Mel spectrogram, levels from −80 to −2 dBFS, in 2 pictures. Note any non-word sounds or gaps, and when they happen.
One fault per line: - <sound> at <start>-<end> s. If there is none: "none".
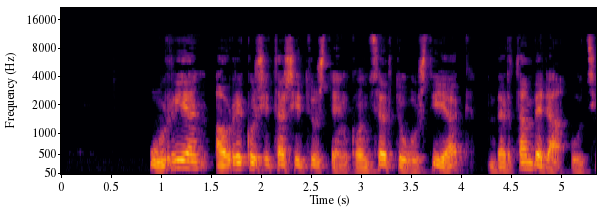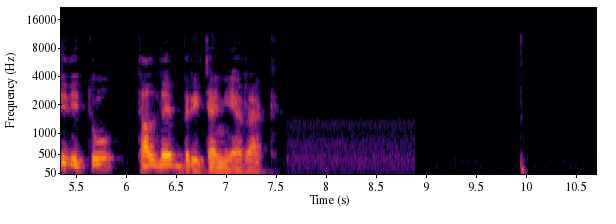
none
